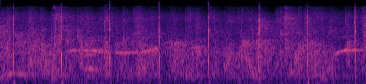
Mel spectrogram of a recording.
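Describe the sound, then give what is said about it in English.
Steady audience applause, a dense patter of many hands clapping at an even level throughout, with a few sharper individual claps and a faint whistle-like tone riding on top. “But thanks so another round of applause.”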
